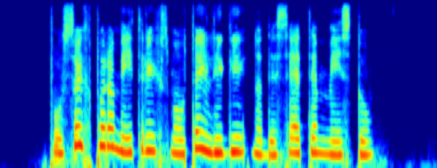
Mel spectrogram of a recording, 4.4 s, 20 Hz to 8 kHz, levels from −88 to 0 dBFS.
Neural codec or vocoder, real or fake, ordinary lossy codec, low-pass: codec, 16 kHz, 8 kbps, FreqCodec, smaller model; fake; none; 7.2 kHz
